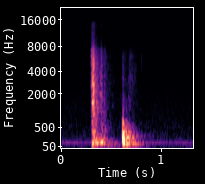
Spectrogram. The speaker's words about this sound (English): Did that come through? Yeah, some some thud. What was that? My phone fell.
